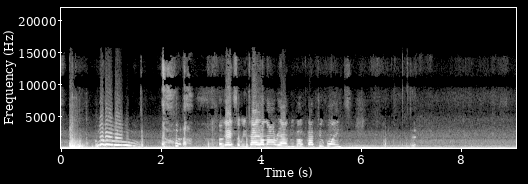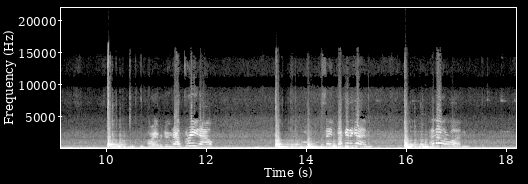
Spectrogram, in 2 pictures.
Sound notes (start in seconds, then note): 2.0 cough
